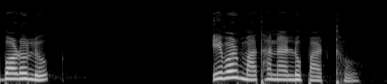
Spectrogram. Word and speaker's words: পার্থ: পার্থ। পাত্তর? নো, পার্থ। পার্থ। Well, অনেকটা কাছাকাছি।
